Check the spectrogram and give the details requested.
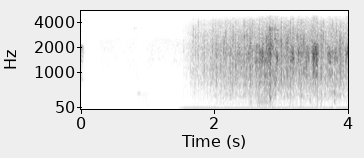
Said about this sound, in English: Where's our background cheering and our sound effects?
